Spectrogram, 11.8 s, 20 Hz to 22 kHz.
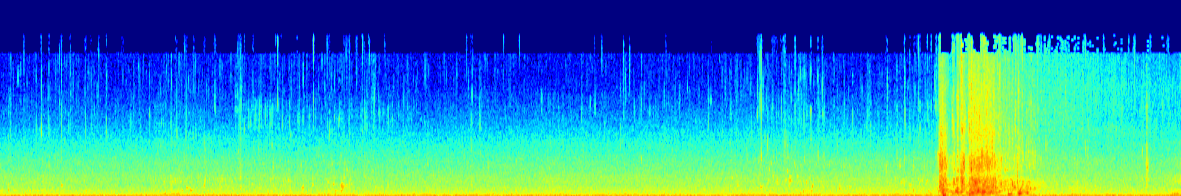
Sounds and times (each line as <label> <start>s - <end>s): Calm waves 0.0s - 11.8s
